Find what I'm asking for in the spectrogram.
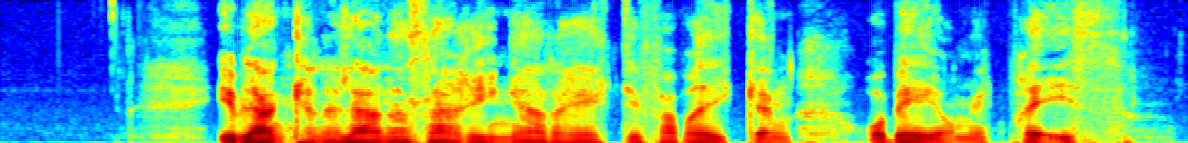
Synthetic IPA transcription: ɪbland̪̚kʰanɛlɛɳasɛjɾɪŋːad̪ɪɾɛkt̪ʰɪlfabɾiːkʰə̰nʔɔbeːɔ̰mːɪt̪̚pʰɾḭːs

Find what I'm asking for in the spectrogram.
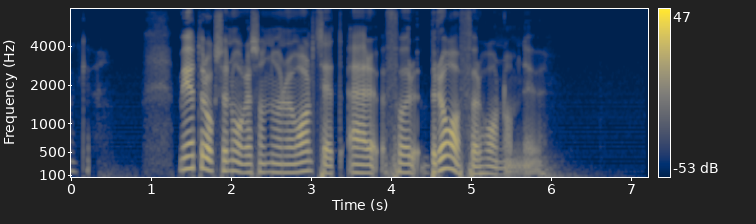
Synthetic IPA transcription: møːt̪əɾɔksɔnoːɡɾasɔmnɔɾɾmɑːlt̪sɛt̪ːæɾfœɾbɾɑːfœɾɦɔnːɔ̰mnʉ̟̰ː

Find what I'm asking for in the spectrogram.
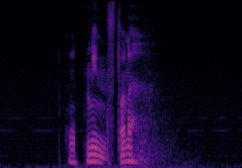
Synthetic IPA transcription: ɔt̪mɪnst̪ɔnə

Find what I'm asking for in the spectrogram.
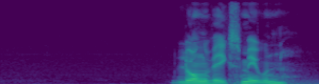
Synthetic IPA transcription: lɔŋviːksmʉːn

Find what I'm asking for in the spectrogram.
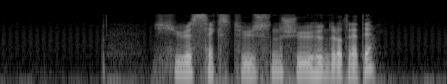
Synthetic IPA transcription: çʉːəsɛkst̪ʰʉːsn̩ʂʉːhʉnd̪ɾəoːt̪ʰɾɛt̪ɪ

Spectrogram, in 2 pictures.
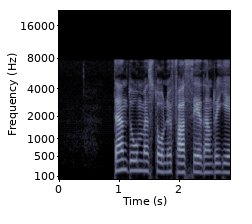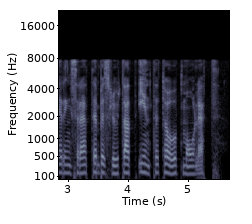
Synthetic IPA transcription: d̪̥ɛnd̪ʊmːənst̪oːɳʉ̟ːfast̪seːd̪anɾɛjeːɾɪŋsɾɛt̪ːənbɛslʉ̟ːt̪at̪ɪnt̪ət̪ʰɑːɵpːmoːlʔə̰t̪

